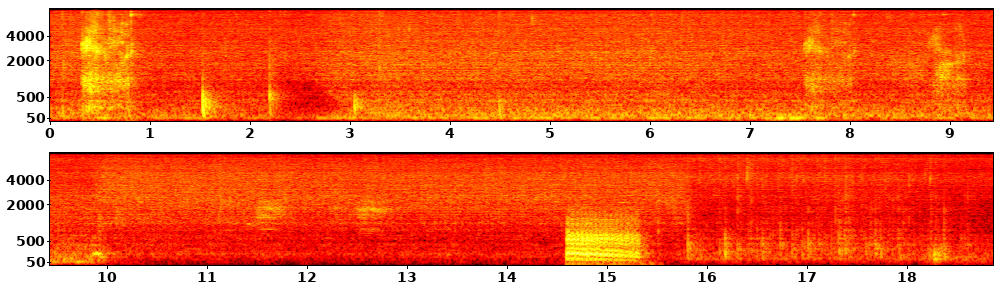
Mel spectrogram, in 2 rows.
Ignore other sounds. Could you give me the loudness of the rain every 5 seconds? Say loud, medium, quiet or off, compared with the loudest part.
loud, loud, medium, medium.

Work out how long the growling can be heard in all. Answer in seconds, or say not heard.
3 s.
